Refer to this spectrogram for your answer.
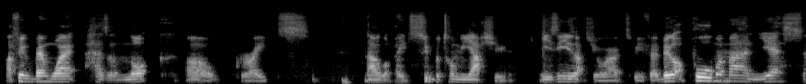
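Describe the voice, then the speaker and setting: A young man talks in a low voice, hosting a live match reaction stream. He rambles excitably and chats back and forth with his viewers. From England. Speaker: fan channel host.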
